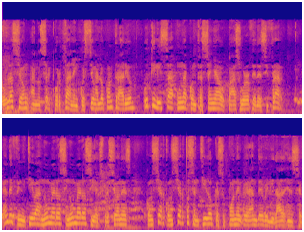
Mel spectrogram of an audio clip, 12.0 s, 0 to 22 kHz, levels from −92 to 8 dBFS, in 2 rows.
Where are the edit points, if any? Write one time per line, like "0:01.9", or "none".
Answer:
0:01.0
0:01.8
0:02.8
0:05.0
0:07.3
0:09.3
0:10.8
